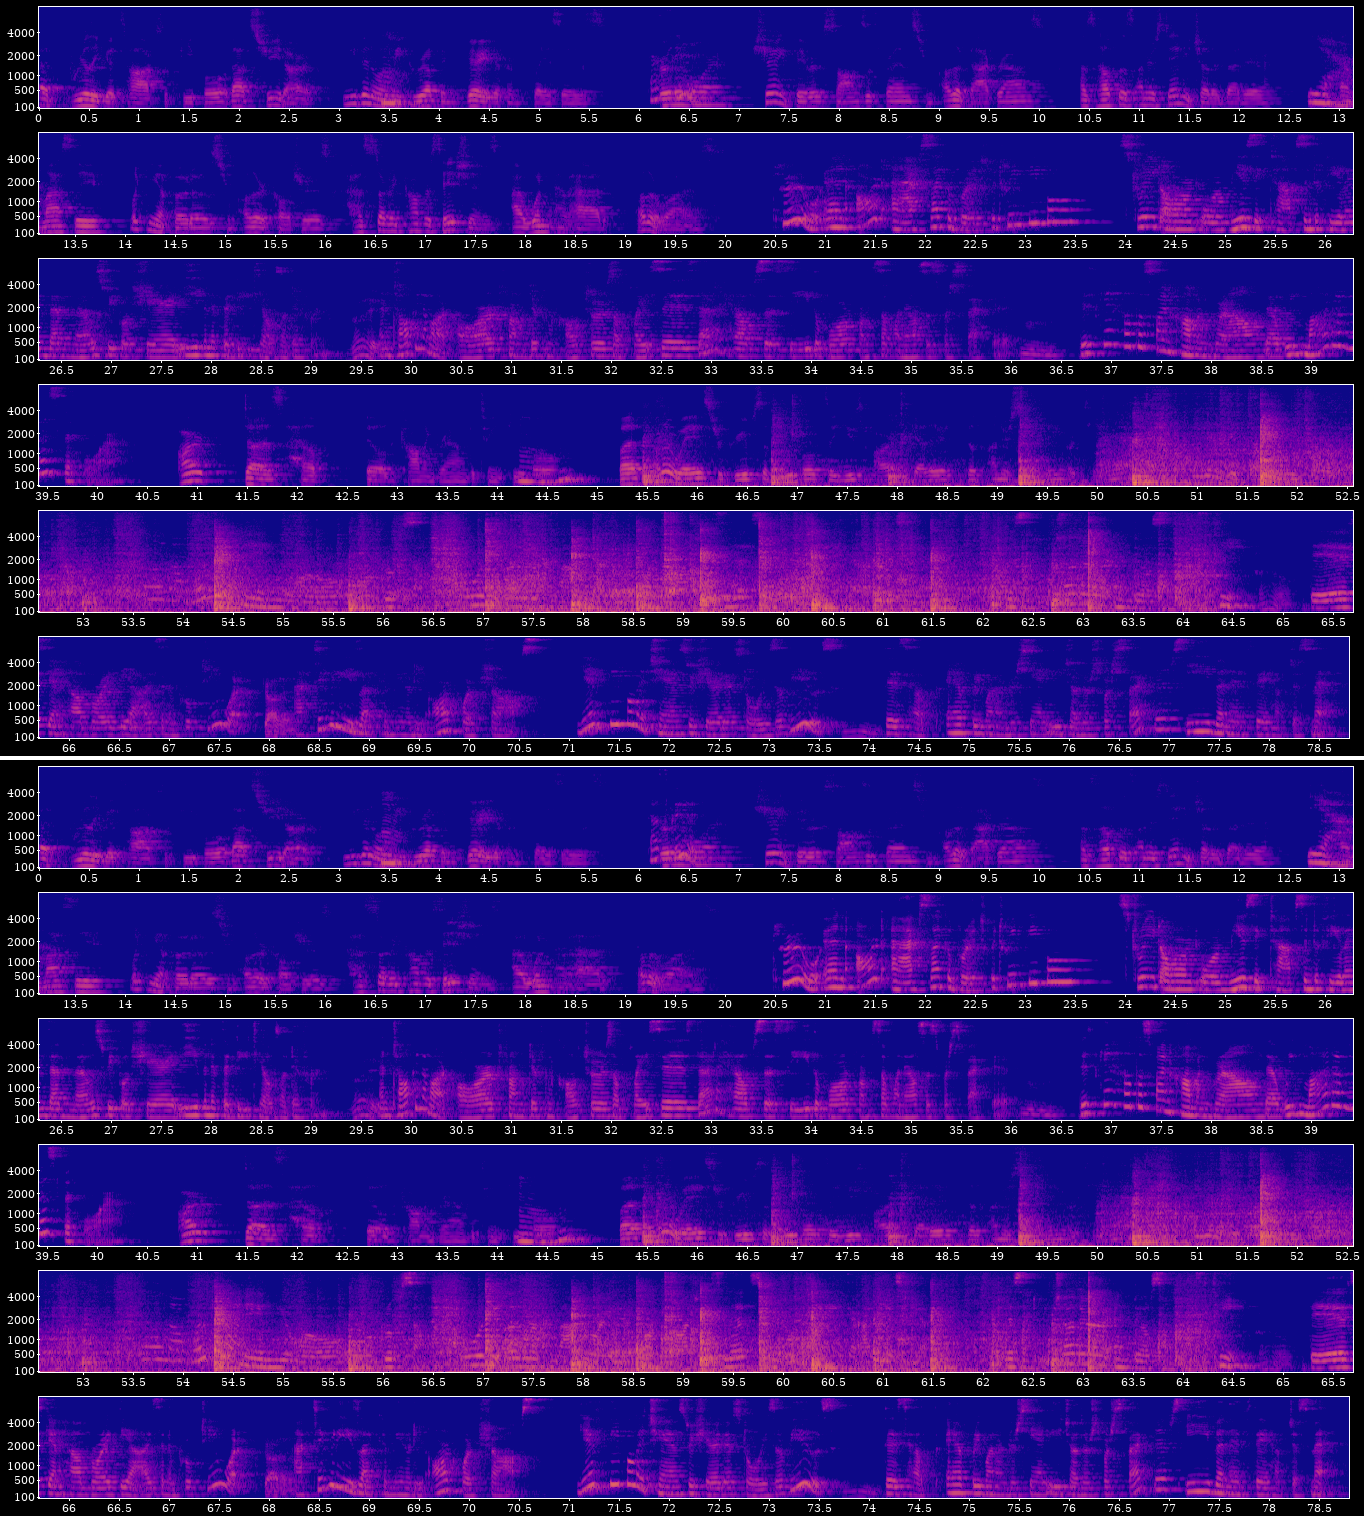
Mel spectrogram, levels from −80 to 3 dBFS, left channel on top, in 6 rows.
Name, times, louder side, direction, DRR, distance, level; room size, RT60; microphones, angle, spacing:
voice 1, 0.0-2.7 3.0-5.7 6.2-6.9 7.1-10.0 10.4-12.3 13.0-13.8 14.1-18.8 19.1-20.0 29.4-29.8 36.1-36.5 40.8-41.1 41.5-42.2 42.7-44.6 45.2-50.3 50.9-52.8 64.8-65.1 68.0-68.3 73.9-74.2, left 2 dB, 30° left, 5 dB, 0.3 m, -49 dB
voice 2, 3.4-3.8 6.1-6.6 12.7-13.3 20.5-23.5 23.9-29.2 29.7-36.0 36.7-40.2 44.2-44.8 53.6-64.7 65.3-67.7 68.2-70.6 71.1-73.7 74.2-78.5, right 3 dB, 55° right, 2 dB, 0.6 m, -45 dB
sound 1, 45.3-63.1, equal, 5° right, 0.7 m, -38 dB
sound 2, 50.0-64.3, left 1 dB, 75° left, 2.9 m, -43 dB
6.7 x 4.7 x 3.9 m, 0.74 s
head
